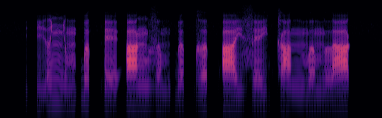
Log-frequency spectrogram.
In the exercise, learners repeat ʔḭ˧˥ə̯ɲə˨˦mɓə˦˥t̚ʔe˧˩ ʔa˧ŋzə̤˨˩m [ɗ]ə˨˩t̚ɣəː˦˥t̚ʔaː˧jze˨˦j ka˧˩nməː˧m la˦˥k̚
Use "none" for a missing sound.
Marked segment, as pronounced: ɗ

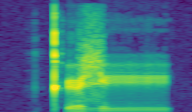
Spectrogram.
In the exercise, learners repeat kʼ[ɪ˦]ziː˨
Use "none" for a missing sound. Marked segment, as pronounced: ɪ˦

